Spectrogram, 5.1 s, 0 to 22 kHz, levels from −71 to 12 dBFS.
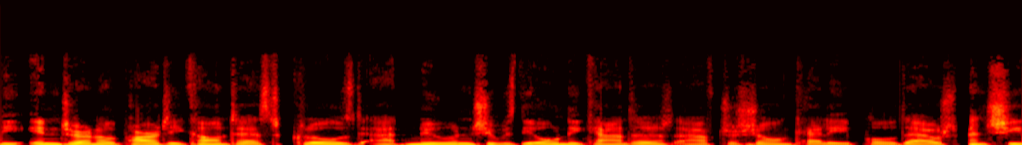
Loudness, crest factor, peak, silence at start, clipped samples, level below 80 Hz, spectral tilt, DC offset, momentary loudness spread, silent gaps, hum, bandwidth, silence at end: -23 LUFS; 18 dB; -4 dBFS; 0 s; under 0.1%; -54 dBFS; -6 dB/octave; under 0.1%; 8 LU; none; none; 13.5 kHz; 0 s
